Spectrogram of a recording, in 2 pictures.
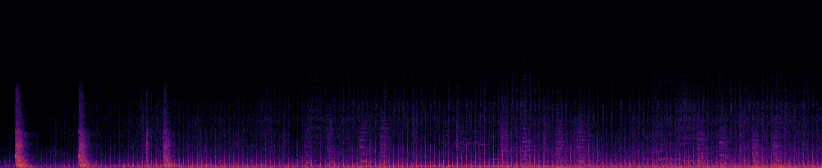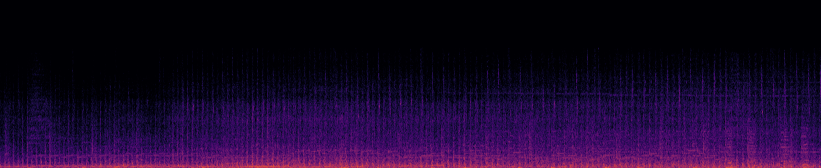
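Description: Film soundtrack: a few sharp bangs in the first seconds, then a helicopter's rotor chopping steadily as it comes in over a sustained music score.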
